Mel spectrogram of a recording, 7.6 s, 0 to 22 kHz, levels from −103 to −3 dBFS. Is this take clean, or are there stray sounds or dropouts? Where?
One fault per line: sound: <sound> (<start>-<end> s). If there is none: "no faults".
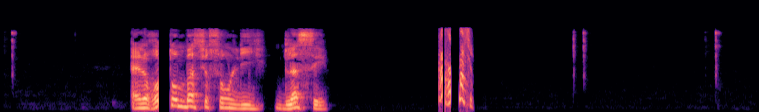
sound: dropout (1.6-1.7 s)
sound: chirp (4.4-4.7 s)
